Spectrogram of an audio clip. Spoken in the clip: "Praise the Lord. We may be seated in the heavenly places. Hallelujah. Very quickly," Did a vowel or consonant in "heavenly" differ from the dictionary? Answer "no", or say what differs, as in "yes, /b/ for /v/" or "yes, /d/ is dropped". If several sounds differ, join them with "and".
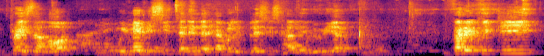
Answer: no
